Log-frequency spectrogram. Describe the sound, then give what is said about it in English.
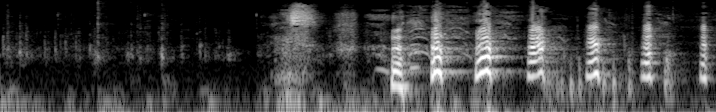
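Scattered, quick clicks of typing on a computer keyboard, followed by a burst of rhythmic laughter that rises louder over the clacking. “He's just going to have keyboard rolled on this.”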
